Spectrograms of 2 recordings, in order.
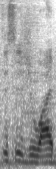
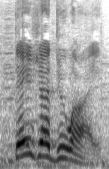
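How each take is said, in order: First: The name is said as 'decidueye'. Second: The name is said as 'deja dui'. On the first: The speaker calls it right. "I know it's Decidueye" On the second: The speaker calls it wrong. "I know I'm saying it wrong. I'm doing it on purpose"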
